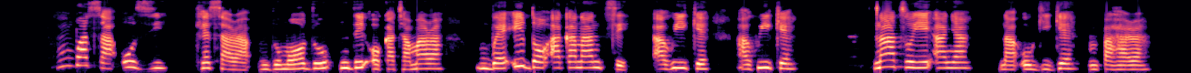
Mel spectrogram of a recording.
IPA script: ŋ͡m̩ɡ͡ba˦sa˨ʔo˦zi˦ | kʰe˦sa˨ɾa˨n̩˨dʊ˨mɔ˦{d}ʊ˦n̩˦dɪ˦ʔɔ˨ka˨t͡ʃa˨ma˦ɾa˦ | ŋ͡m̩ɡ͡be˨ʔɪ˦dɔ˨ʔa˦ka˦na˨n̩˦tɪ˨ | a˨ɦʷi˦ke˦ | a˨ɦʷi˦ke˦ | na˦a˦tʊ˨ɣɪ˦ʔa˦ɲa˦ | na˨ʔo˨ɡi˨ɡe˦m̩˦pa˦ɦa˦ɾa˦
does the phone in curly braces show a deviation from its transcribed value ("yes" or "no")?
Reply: no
